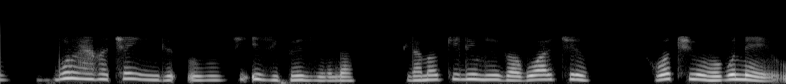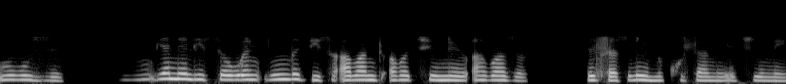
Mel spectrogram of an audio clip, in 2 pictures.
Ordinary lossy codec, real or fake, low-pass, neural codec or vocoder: Opus, 32 kbps; fake; 3.6 kHz; codec, 16 kHz, about 1 kbps, DyCAST, with the encoder's durations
